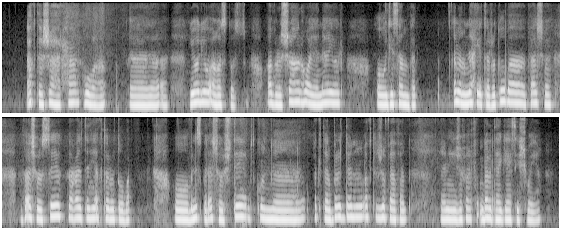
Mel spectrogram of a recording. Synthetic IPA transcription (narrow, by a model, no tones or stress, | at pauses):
ʔakt̪ɑɾˤʃahɾˤħɑːɾˤhʊwːa | juːljawʔaɣɑst̪ˤʊsˤ | wʔabɾˤɑʃahɾˤhʊwːajanaːjɪɾ | wd̪iːsambɪɾ | ʔamːamɪnːaːħɪjarˤːʊt̪ˤuːbɑʔaʃ | fiʔaʃhʊɾˤɨsˤːeːfʕaːd̪at̪ɪnhijːaʔakt̪ɑɾˤːʊt̪ˤuːbɑ | wbɪnːɪsbalɪʔaʃhʊɾˤʃt̪eːʕbɪt̪ḁkuːn | ʔakt̪ɑɾˤbɑɾˤd̪awʔakt̪ɑɾˤʒafaːfa | jaʕniʒafaːfbɑɾˤd̪haɡaːsiʃwajːa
